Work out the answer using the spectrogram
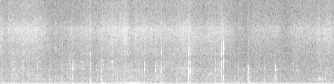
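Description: Faint chewing close to the microphone: soft, scattered wet mouth clicks as food is chewed with the mouth closed, over a steady low hum.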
